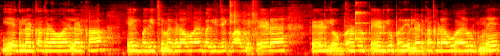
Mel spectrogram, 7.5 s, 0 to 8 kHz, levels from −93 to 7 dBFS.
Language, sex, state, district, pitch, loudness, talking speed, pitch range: Hindi, female, Rajasthan, Jaipur, 200 Hz, -14 LUFS, 255 wpm, 195-210 Hz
